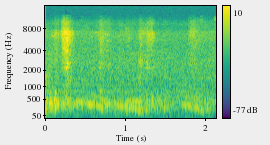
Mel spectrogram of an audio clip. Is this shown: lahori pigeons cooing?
yes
